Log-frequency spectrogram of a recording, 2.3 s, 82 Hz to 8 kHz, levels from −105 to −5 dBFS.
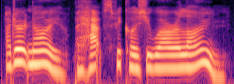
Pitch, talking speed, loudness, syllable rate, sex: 205 Hz, 205 wpm, -18 LUFS, 6.5 syllables/s, female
